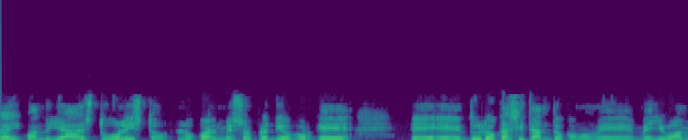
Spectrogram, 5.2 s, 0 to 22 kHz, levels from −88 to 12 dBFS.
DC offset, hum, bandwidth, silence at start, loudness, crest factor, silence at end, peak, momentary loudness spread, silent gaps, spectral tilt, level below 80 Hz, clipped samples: under 0.1%; none; 7.6 kHz; 0 s; -25 LUFS; 18 dB; 0 s; -6 dBFS; 7 LU; none; -4.5 dB/octave; -70 dBFS; under 0.1%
